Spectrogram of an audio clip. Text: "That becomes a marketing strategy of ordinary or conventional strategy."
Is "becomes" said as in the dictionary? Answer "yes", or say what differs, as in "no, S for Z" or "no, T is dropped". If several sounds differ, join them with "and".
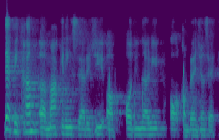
no, Z is dropped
